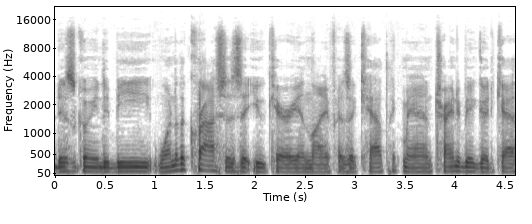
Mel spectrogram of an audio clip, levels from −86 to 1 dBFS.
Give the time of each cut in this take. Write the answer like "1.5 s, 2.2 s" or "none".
none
